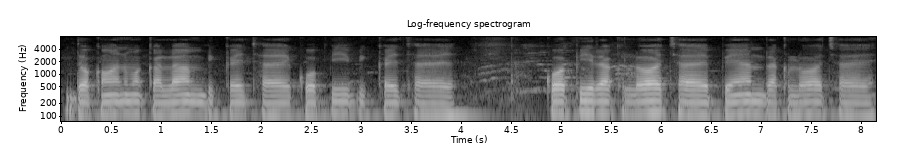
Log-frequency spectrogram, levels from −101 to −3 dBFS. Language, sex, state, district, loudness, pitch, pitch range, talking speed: Angika, male, Bihar, Begusarai, -36 LUFS, 105 Hz, 105-110 Hz, 105 wpm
